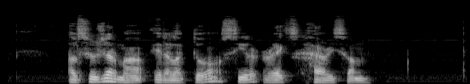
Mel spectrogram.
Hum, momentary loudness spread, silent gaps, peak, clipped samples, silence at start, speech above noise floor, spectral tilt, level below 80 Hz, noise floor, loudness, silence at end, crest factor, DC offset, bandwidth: none; 7 LU; none; -2 dBFS; under 0.1%; 0.7 s; 42 dB; -5.5 dB/octave; -54 dBFS; -63 dBFS; -22 LUFS; 1 s; 22 dB; under 0.1%; 10.5 kHz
